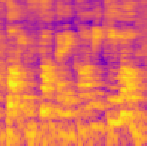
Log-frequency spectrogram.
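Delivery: local Hawaiian Pidgin guy; Hawaiian Pidgin accent. Pretend. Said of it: "Bro, I speak Pidgin too".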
